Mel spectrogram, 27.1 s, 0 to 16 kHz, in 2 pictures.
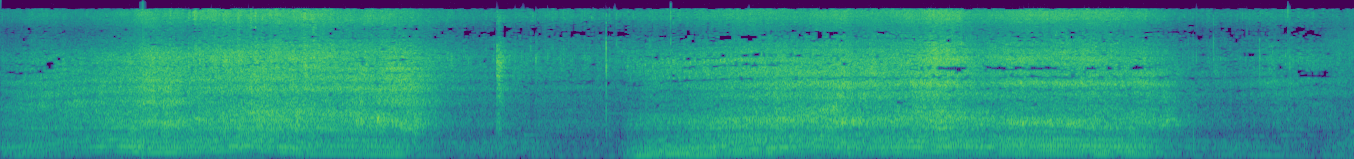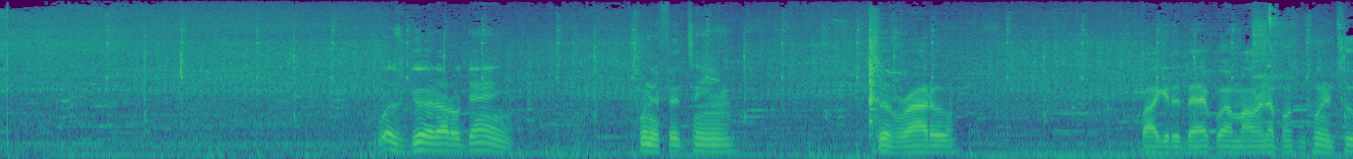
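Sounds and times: car engine revving hard: 0:00.0 - 0:04.5, 0:06.2 - 0:12.0.

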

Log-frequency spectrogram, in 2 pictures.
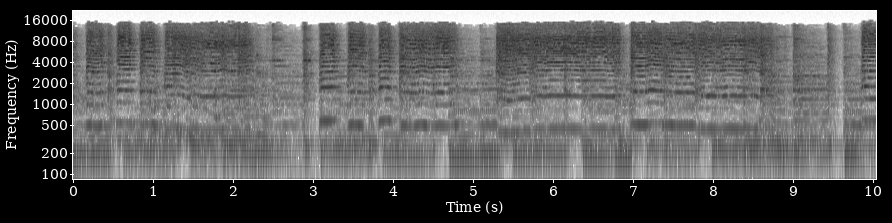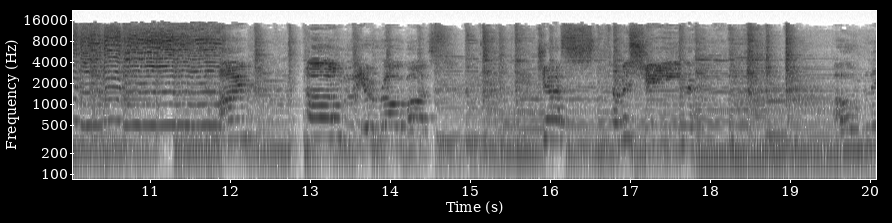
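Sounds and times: person singing: 0:00.0 - 0:02.8, 0:11.6 - 0:14.6, 0:15.8 - 0:18.0
harmonica solo: 0:00.0 - 0:12.7
strummed acoustic guitar: 0:00.0 - 0:20.0.

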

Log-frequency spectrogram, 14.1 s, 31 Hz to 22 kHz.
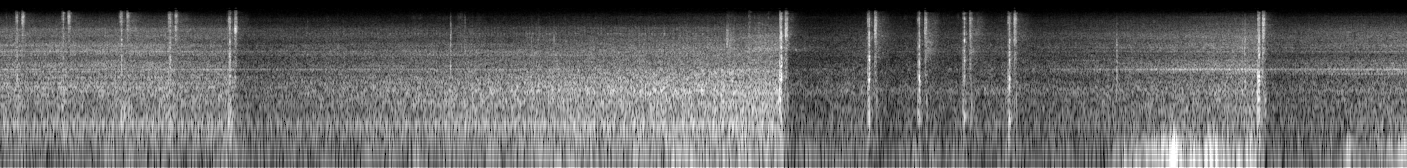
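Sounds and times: heavy equipment engine running: 0:00.0 - 0:14.0
sharp clicks: 0:08.6 - 0:10.3.

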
